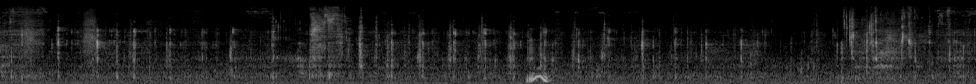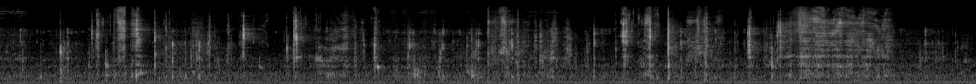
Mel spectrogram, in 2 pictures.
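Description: A person chewing close to the microphone while eating a pizza-cheese pork cutlet lunchbox, many small mouth clicks scattered throughout.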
